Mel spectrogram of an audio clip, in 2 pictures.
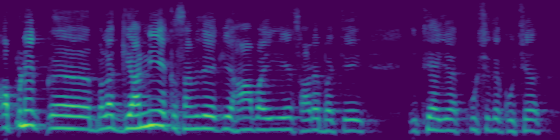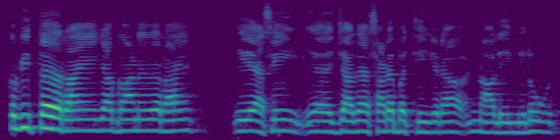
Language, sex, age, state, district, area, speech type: Dogri, male, 30-45, Jammu and Kashmir, Reasi, rural, spontaneous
